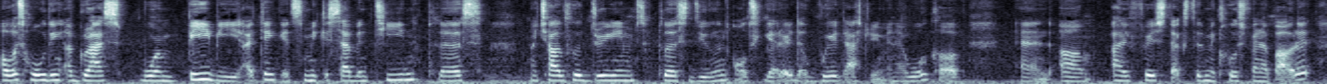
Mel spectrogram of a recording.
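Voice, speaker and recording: In a Filipino accent, a woman talks at a fairly slow pace amid noticeable background noise and audible room echo. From Philippines. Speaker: film reviewer, vlogger. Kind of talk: casual chat. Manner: halting.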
